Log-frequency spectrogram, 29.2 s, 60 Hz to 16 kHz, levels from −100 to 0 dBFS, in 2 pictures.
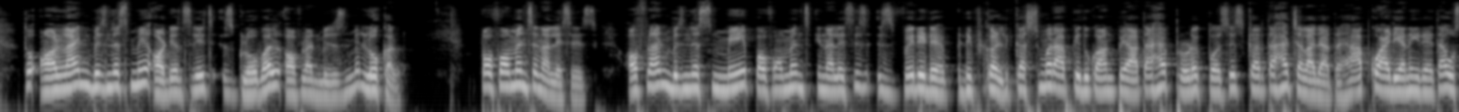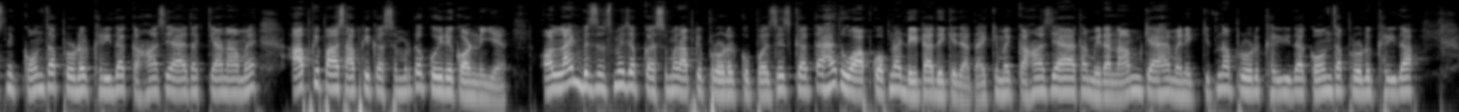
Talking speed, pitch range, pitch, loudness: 200 wpm, 155-195 Hz, 175 Hz, -32 LUFS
